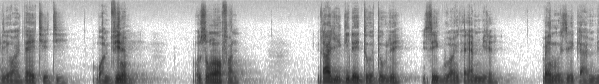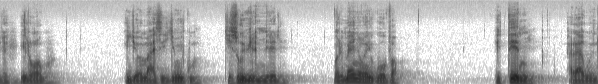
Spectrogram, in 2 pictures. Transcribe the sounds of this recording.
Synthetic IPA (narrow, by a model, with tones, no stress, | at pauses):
li˨jo˦a˨ta˦e˦ti˨e˨ti˦˨ | bo˨m̩˨fi˦ne˨m | o̰˦su˦ŋo˦˨fɔ˦n | i˨da˦a˨d͡ʒi˨k̬i˦de˦˨to˨ke˨to˨kde˦ | i˨se˦i˦ɡʷu˨wa˨˦ŋ˦i˦ka˨ja̰˦m̩˦i˦ɾe˦ | mʔe˦nu˨ŋi˦s̬e˦i˦ka˨m̩˦mi˦ɾe˦ki˦lo˦ŋo˨ɡo˨ | i˦d͡ʒo˨m˦ma˨si˨i˦d͡ʒi˦mi˦ku˨m˨ | t͡ʃi˨su˦ki˦bi˦le˨m̩˦mi˨ɾe˦de˨ | bo˨ɾi˨˦e˦o˦ŋe˦i˨ɡʷo˨˦u˦fo˨k̚ | e˨te˦˨mi˨ | a̰˨la˦ɡu˦n̩˦˨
